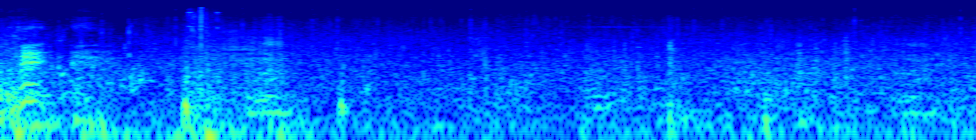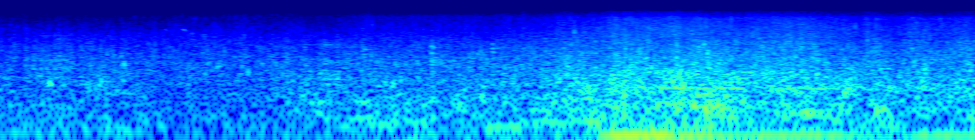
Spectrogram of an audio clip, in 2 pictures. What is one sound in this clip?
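Water laps and splashes against a rowed boat.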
